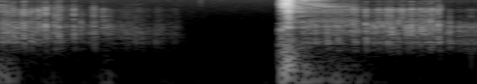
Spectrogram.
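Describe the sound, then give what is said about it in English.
A whip cracks once, a single sharp, loud snap that breaks a brief quiet stretch and stands clearly above the faint, steady background noise around it. “you're really whipping”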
